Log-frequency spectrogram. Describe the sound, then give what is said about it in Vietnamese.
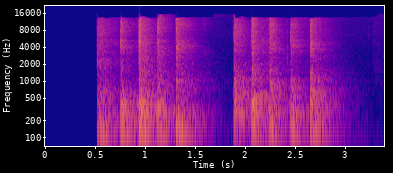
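Urgent pounding on a room door comes as two rapid bursts of five heavy knocks each, separated by a brief pause. The knocks are loud, with no voices. “Mắt điếc tai ngơ với tiếng đập cửa truyền đến gấp ngoài cửa phòng.”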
